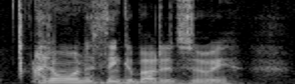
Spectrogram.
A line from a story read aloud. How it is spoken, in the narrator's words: I replied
